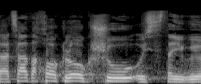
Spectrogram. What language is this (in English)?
Hebrew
